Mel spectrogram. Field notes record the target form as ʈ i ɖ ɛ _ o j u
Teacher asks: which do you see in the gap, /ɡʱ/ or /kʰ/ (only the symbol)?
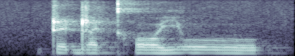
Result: kʰ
